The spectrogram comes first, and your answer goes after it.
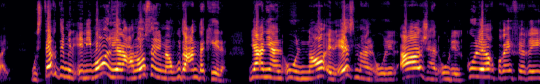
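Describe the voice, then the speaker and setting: A woman's high voice in an Egyptian accent, fairly quick and with lively intonation, over a quiet background. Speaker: French teacher. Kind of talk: lesson. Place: studio.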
